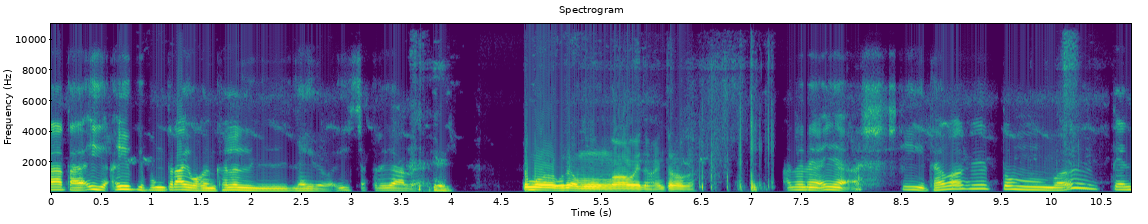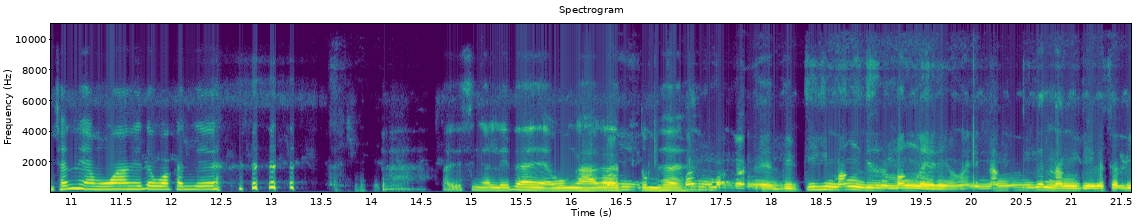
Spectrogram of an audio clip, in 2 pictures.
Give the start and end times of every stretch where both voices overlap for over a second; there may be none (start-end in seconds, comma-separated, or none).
none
